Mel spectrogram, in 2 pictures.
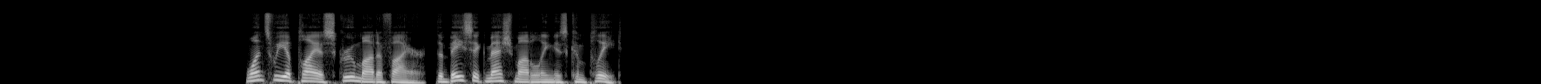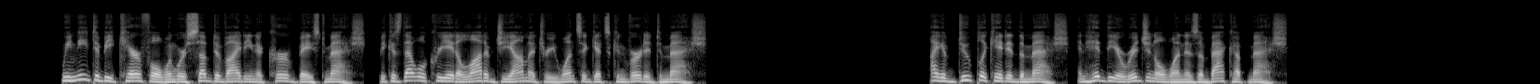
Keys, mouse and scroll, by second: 4.1 click, 5.0-6.5 drag, 7.3 Tab, 7.8 Tab, 8.3-11.9 alt+middle drag, 12.4 ctrl+3, 13.3-18.9 alt+middle drag, 20.7 shift+d, 22.6 click, 23.6 click, 26.4 click, 26.7 ctrl+a, 29.2-30.8 ctrl+right drag.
